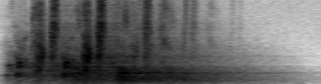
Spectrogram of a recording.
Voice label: Sentient Lair Spirit Chatter, Ambience; Warframe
